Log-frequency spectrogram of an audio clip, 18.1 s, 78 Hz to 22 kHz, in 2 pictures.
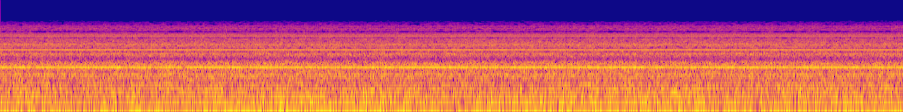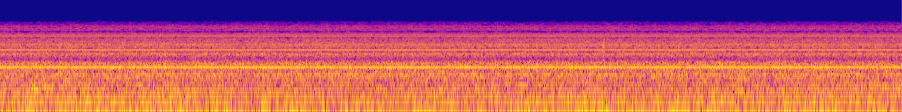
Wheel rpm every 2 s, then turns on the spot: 0, 0, 0, 0, 0, 0, 0, 0, 0.
none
